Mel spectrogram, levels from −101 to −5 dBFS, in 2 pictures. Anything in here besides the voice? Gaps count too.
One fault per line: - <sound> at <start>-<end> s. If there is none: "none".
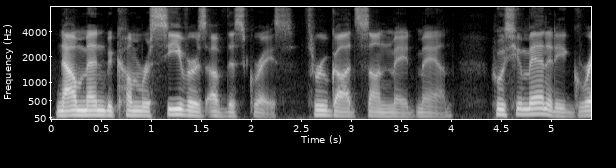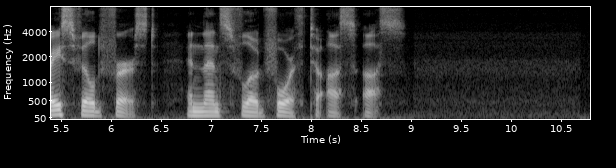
none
